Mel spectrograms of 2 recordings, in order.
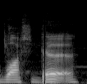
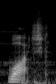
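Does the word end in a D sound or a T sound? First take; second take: D sound; T sound. First: The word ends with a separate D sound. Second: The word ends with a T sound. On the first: The speaker calls it wrong. "We don't say watch duh" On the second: The speaker calls it right. "with the T sound"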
